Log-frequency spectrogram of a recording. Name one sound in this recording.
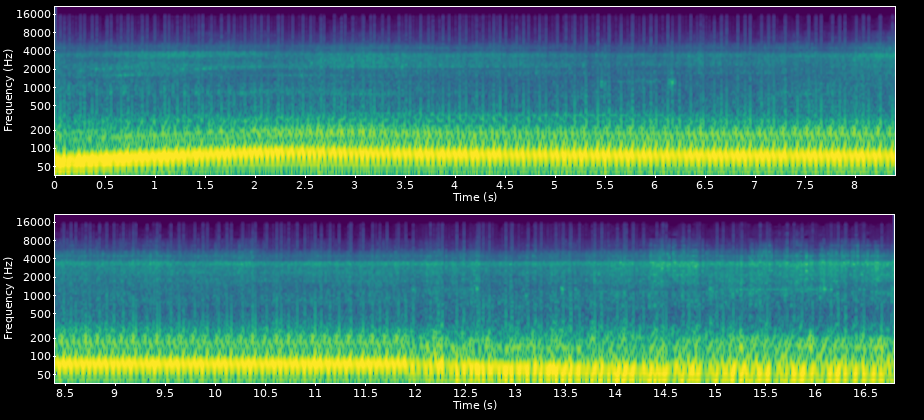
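A propeller plane's engine roars loudly and steadily close by.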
